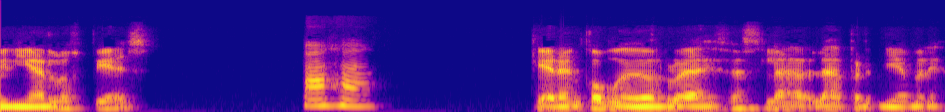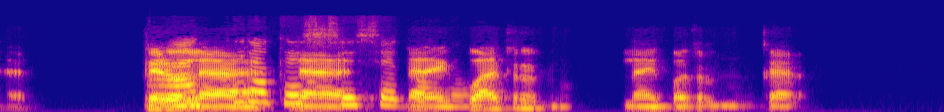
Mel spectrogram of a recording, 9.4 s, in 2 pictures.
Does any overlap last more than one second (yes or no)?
yes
